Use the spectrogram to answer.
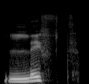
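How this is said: It is said with an Arabic vowel and L. "but in Arabic it's lift"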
